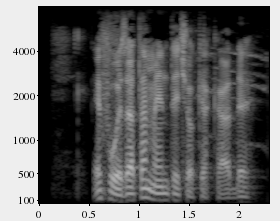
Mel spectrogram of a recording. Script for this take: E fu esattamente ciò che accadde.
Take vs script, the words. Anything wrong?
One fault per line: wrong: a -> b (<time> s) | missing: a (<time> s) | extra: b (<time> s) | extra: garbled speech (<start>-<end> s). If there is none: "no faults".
no faults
